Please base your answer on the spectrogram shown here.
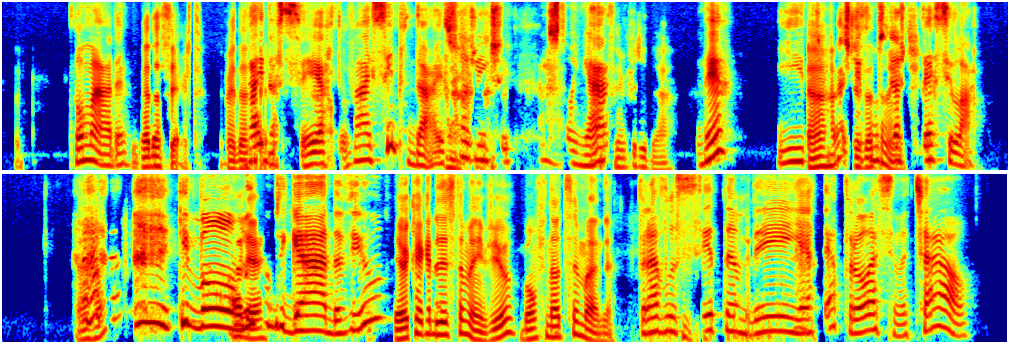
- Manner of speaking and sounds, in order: static; tapping; other background noise; laugh; giggle; laugh
- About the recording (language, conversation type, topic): Portuguese, unstructured, Qual foi uma viagem inesquecível que você fez com a sua família?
